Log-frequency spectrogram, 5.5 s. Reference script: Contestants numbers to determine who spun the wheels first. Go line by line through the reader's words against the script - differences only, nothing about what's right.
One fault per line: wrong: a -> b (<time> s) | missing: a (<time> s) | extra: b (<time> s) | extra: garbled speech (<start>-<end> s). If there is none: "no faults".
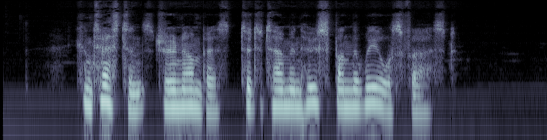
extra: drew (1.5 s)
